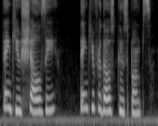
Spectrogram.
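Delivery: high, loud, syrupy delight; a pleased girl praising her admirer; delighted gushing. A narrator's reading. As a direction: gush over him. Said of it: "Lucille's face beamed very happy".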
